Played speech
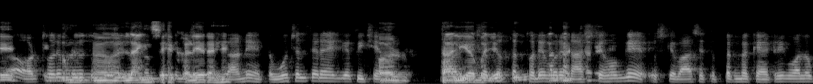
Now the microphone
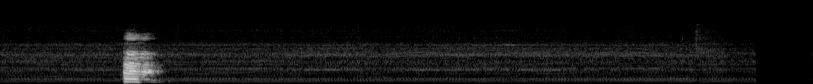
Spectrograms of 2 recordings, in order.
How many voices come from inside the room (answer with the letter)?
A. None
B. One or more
B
